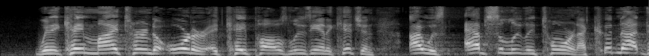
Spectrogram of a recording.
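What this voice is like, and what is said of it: Usual voice. Nothing is said of it.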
